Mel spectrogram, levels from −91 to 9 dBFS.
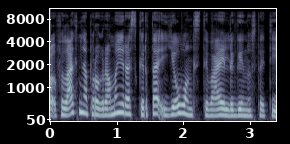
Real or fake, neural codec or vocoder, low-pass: real; none; 9.9 kHz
